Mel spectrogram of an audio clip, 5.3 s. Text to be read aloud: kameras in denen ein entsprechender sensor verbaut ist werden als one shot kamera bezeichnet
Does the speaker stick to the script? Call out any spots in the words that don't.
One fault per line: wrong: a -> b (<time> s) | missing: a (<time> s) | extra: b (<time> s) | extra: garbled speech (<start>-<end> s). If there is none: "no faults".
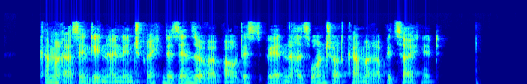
no faults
